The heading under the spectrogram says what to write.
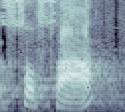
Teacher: o fá é a sílaba forte dessa palavra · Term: sílaba tônica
